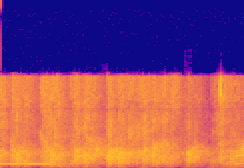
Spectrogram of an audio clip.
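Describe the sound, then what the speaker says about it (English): Brief burst of clapping from a small group at a Toastmasters club meeting, over in about a second and a half, with a voice speaking over it. "can I hear a better round of applause?"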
